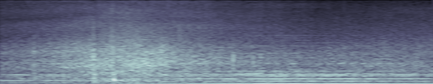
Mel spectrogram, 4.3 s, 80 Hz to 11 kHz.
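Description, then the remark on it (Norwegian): Steady low engine drone and road rumble from a car cruising at speed along the E6 highway towards Oslo, Norway, with a broad wash of tire and wind noise swelling slightly then holding constant, no voices. “Mens de kjørte langs E6 tilbake til Oslo”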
